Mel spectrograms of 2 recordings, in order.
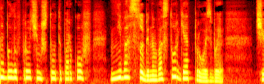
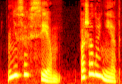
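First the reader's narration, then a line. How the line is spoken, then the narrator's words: Plain. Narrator (Russian): сказала Ольга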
